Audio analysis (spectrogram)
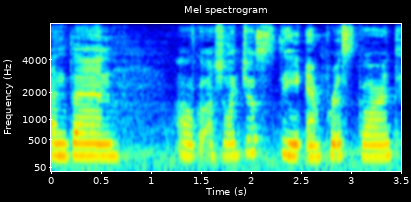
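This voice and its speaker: At a very slow pace, a woman with a non-native accent speaks in a dark, mellow tone with monotone, flat intonation. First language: not English. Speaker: tarot youtuber. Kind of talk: casual product review.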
